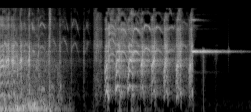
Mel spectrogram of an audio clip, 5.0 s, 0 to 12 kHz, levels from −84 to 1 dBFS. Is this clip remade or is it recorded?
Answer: remade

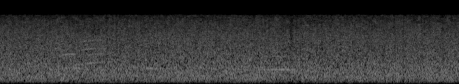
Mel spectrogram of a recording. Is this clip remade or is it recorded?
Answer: recorded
